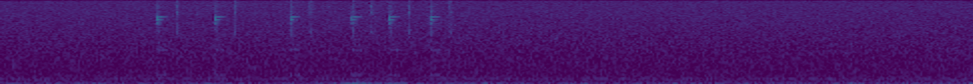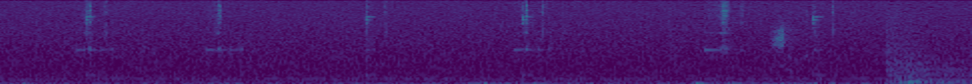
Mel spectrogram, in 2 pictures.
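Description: Soft electronic menu blips tick now and then.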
